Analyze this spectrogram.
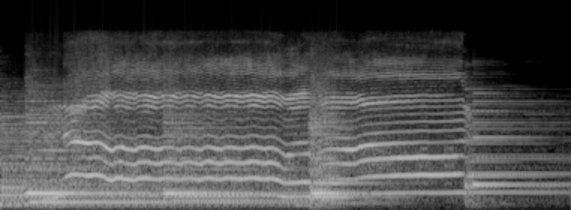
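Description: Live song: a singer holds long notes with vibrato over sustained keyboard chords, and the sound fades away near the end.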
